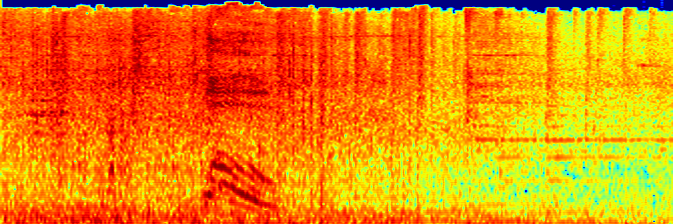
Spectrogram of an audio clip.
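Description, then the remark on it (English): A heavy, grinding roar of a car shredder tearing apart a car in Los Angeles, with a sharp screeching squeal of bending steel partway through and a startled voice exclaiming over the din, fading to a lower rumble. “There, you just shredded your first car.”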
